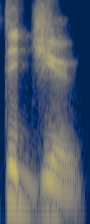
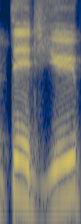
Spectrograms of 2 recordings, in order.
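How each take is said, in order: First: The d and y merge into a j sound. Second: The d and y are said separately.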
